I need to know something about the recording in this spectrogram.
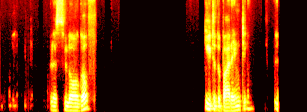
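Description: A man speaks calmly into a close microphone, in short bursts with pauses.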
